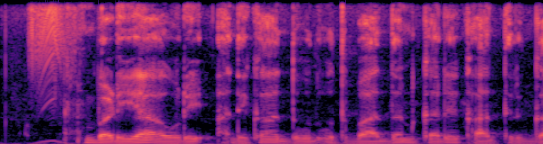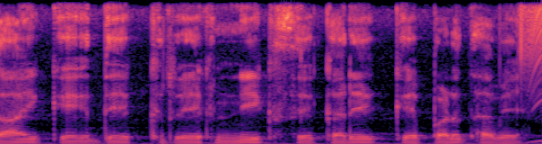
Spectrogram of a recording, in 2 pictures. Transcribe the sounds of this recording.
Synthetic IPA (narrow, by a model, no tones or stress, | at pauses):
bəɽ̤ijaɔːɾiəd̪ʱɪkad̪uːd̪ʊt̪paːd̪ənkəɾekʰaːt̪ɪɾɡaːjked̪eːkʰɾeːkʰnɪksekəɾekepəɽət̪ɦəʋeː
